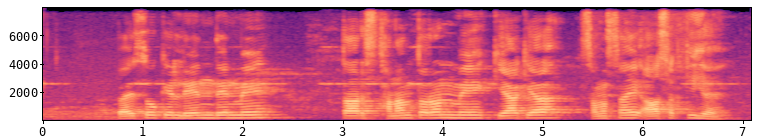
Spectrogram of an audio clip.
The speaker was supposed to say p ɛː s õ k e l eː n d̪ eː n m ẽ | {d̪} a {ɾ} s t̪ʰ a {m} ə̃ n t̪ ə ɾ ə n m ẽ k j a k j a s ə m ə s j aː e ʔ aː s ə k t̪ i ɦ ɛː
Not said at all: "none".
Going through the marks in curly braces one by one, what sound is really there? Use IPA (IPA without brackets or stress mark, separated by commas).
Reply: t̪, ɾ, n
